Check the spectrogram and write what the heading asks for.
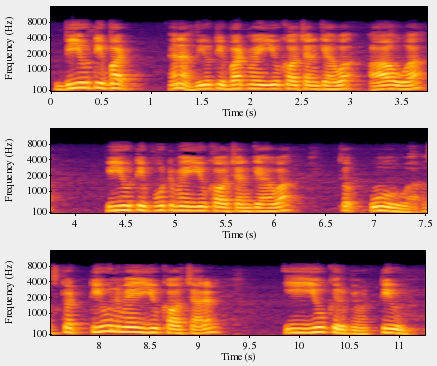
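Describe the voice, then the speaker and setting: An English teacher with a fairly high, somewhat dark voice walks through an explanatory lesson patiently, one step at a time. He poses questions, answers them himself, and calls his viewers friends, all over dull, muffled lo-fi audio.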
